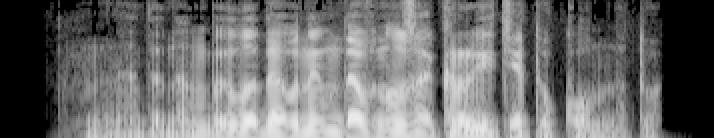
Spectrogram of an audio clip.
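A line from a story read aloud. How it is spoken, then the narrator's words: Grumble. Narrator (Russian): проворчал он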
